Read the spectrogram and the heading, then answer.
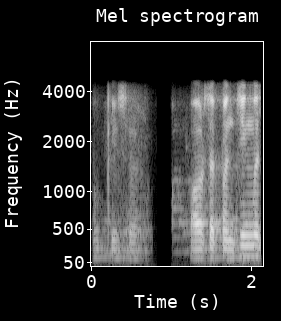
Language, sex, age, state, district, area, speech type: Hindi, male, 18-30, Uttar Pradesh, Sonbhadra, rural, conversation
